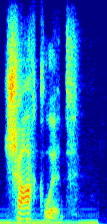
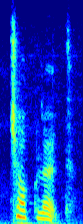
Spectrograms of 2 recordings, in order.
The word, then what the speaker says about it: chocolate: okay next up is chocolate okay so this second o we do not pronounce so instead of saying chocolate it's chocolate chocolate very nice very nice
